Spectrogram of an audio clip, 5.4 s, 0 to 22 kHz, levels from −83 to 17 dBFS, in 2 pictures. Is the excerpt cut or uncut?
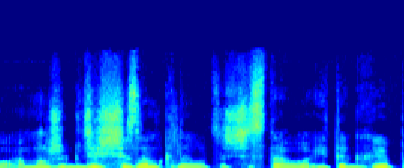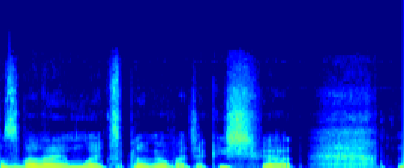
uncut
